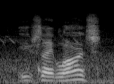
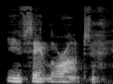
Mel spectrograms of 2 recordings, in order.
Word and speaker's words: Yves Saint Laurent: The joke is pronounced Yves Saint Laurent. – I get it now. – Not Yves Saint Lawrence.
